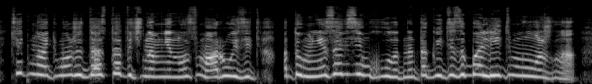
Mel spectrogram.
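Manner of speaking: put-on high, plaintive child's voice; whining little girl. A narrator's reading. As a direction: coax in a high, whiny plea. Girl begs mother to stop icing.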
